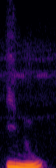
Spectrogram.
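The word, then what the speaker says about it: innu: cépage blond de Bourgogne inu se prononce inou d'accord d'un peuple amérindien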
